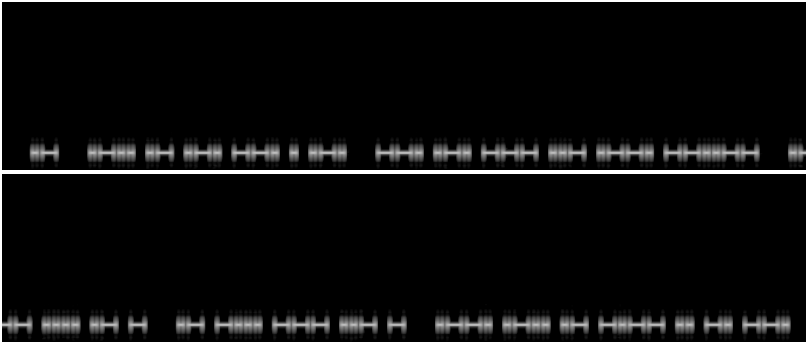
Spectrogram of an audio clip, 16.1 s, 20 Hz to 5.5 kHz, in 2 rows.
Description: Morse code, heard as a keyed tone, about 25 wpm, 600 Hz. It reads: A LARGER GROUP, WHAT ABOUT PLAYING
